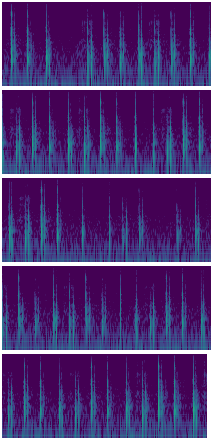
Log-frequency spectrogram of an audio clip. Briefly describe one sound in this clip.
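Quick, light footsteps patter steadily as a game figure runs.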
